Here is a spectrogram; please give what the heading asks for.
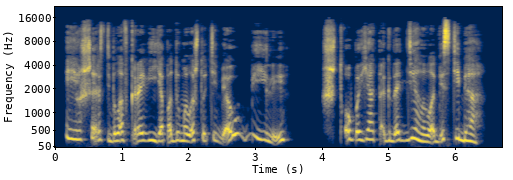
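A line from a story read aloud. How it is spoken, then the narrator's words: Loud sobbing. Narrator (Russian): Она шумно всхлипнула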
